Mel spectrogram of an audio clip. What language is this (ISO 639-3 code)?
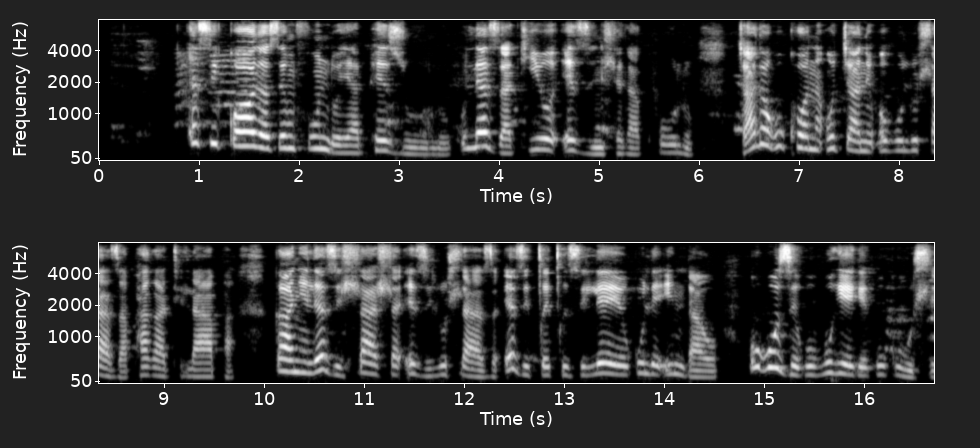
nde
